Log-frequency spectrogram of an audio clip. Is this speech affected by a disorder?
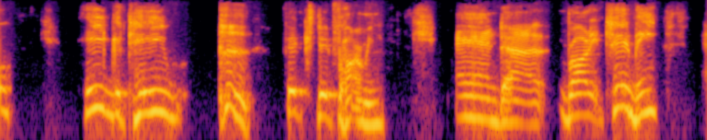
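Yes: cerebral palsy, severe; present from birth, quadriplegic, wheelchair most of life.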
